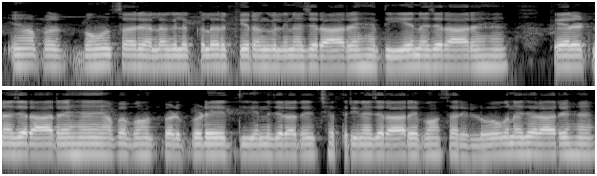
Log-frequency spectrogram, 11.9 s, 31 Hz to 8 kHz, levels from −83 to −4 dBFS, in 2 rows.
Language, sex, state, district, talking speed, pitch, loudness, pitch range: Hindi, male, Maharashtra, Chandrapur, 210 wpm, 115 Hz, -22 LUFS, 115-120 Hz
